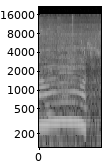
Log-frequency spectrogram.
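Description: A dairy cow at Claravale Dairy Farm in Santa Cruz County gives one loud, close, sustained moo that bends down and cuts off sharply before a quiet farmyard background.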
